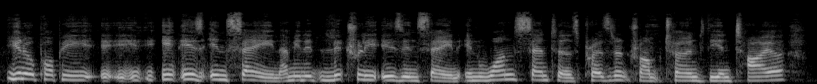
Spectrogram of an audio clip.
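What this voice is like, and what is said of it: Affected, fancy-sounding accent. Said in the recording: “still speaks with this really affected, fancy, fancy accent.”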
